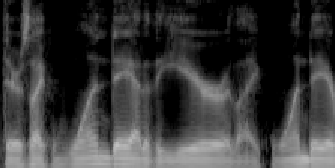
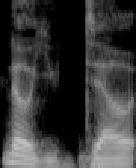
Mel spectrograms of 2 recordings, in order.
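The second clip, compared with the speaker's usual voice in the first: put-on angry tone, much louder; 3 dB louder than usual. Recounting a past reply to him, retelling an angry retort. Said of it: "I was so angry".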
